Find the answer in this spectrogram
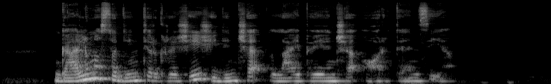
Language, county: Lithuanian, Klaipėda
